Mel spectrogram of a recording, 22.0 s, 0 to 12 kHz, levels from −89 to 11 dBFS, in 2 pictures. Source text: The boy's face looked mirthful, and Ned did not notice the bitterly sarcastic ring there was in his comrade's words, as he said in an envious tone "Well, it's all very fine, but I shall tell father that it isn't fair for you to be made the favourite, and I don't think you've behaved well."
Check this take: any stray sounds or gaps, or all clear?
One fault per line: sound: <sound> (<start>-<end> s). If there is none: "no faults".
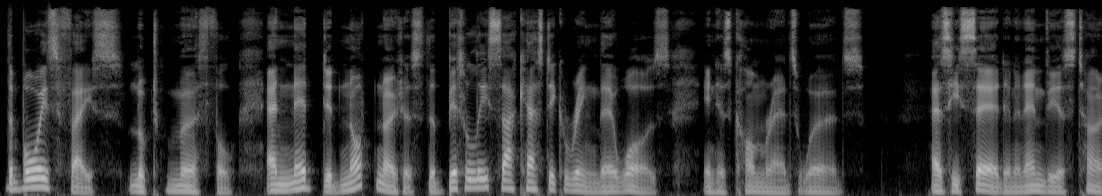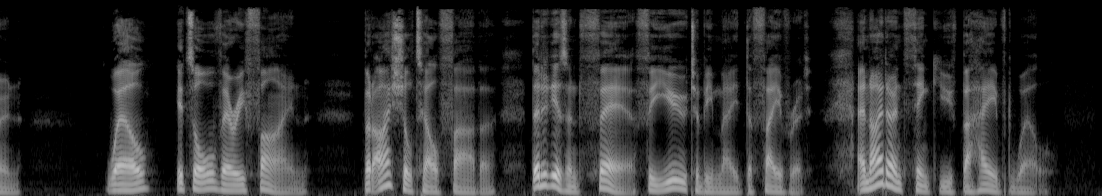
no faults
